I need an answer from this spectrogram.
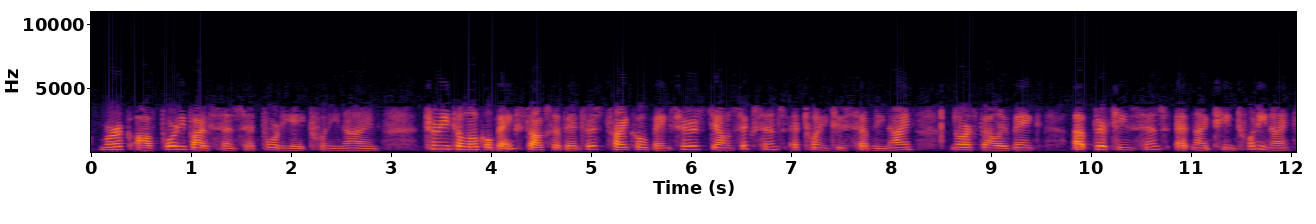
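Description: A woman's voice: mid-range voice, no echo. A woman financial advisor reading stock prices in a scripted market report over a telephone line. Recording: narrow-band phone line.

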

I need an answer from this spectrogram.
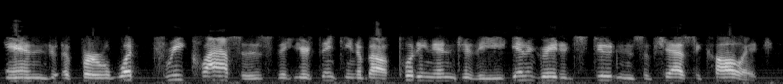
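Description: A man's voice: fairly high pitch, no echo. A man calling in over a phone line to a talk show, speaking emphatically and indignantly and repeating his objections. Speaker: caller. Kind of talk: call-in comment to a talk show. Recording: dull, dry phone line.

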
